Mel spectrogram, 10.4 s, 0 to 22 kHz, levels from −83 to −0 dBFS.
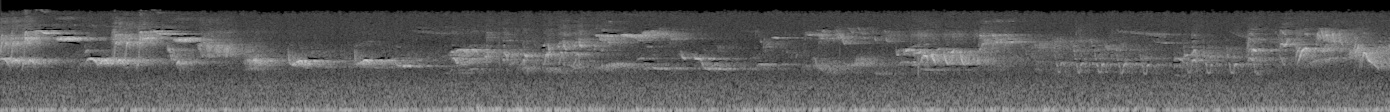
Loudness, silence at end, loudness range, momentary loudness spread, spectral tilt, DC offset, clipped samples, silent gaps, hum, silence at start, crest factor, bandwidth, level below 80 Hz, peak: -22 LUFS; 0 s; 4 LU; 11 LU; -0.5 dB/octave; under 0.1%; under 0.1%; none; none; 0 s; 18 dB; 16 kHz; -36 dBFS; -8 dBFS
